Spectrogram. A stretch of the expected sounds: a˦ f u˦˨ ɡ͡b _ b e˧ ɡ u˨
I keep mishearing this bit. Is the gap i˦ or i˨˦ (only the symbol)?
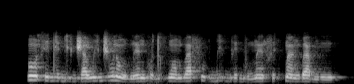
i˨˦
